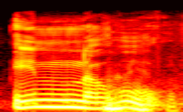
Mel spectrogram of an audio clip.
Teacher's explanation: نون مشدد کا غنہ ہے، لیکن بہت زیادہ دراز بھی نہیں کرنا، کوشش یہ کرنا ہے مطلب غنہ ہی ہو.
